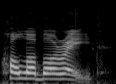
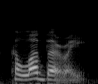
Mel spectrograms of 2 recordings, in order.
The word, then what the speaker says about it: collaborate: too short oh our next one again most students pronounce like collaborate it's wrong you can't pronounce it like collaborate it's collaborate collaborate you see collaborate love is strong sound therefore we can't reduce it and rate also strong sound but other two we can reduce collaborate okay this is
